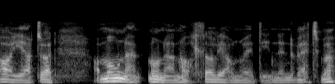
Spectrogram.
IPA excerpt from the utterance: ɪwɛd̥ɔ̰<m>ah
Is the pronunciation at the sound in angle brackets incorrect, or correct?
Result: correct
